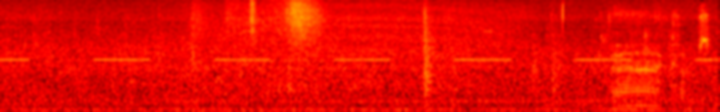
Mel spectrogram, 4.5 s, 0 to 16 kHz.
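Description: Reversing beeps sound from a truck in Euro Truck Simulator 2. A loud, repeating tonal beep runs through the engine drone, with a sharper air-brake hiss near the end.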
